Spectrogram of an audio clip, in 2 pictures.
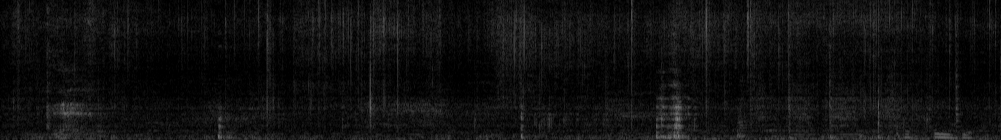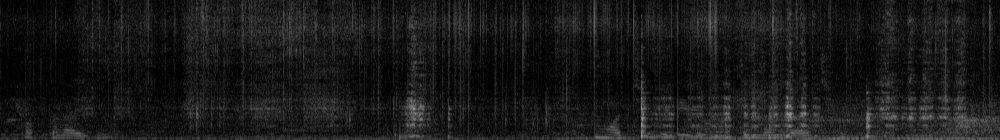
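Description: Fritters sizzle in hot oil.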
